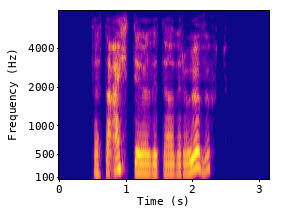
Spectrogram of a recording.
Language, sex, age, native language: Icelandic, female, 20-29, Icelandic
